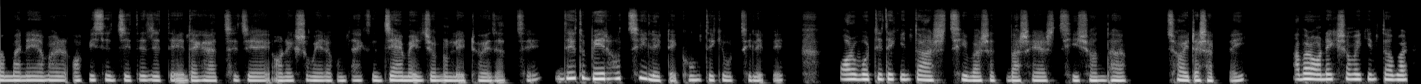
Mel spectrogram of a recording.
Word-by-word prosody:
মানে 190 0 +2
আমার 190 0 +1 0.2
অফিসে 200 +2 -3
যেতে, 190 +1 -3
যেতে 190 +1 -2 0.2
দেখা 180 +1 +1
যাচ্ছে 180 +2 -7
যে 185 - +1 0.3
অনেক 180 +1 0
সময় 185 -3 0
এরকম 175 0 -3
থাকছে 185 +1 -5
জ্যামের 185 -1 +4
জন্য 185 0 +1
লেট 180 0 -1
হয়ে 175 -1 +1
যাচ্ছে। 190 +1 -8 0.3
যেহেতু 285 +2 +3
বের 255 0 +8
হচ্ছিই 275 +1 0
লেটে, 190 -1 0
ঘুম 200 0 -1
থেকে 200 +1 -3
উঠছি 190 +1 -14
লেটে। 180 - -6 0.6
পরবর্তীতে 235 0 +3
কিন্তু 225 0 -1
আসছি 220 +5 -5
বাসা 185 +1 +1 0.2
বাসায় 180 +1 0
আসছি 180 +1 -12 0.2
সন্ধ্যা 185 0 +2 0.5
৬ 200 -4 +3
টা 185 - +4
৭ 175 -1 0
টায়। 180 +2 -3 0.5
আবার 250 +2 +6
অনেক 235 +1 +3
সময় 235 -1 +3
কিন্তু 235 0 -3
আবার 220 0 +3
190 Hz, 175 wpm, -18 LUFS, 185-230 Hz, 0.6 s, বের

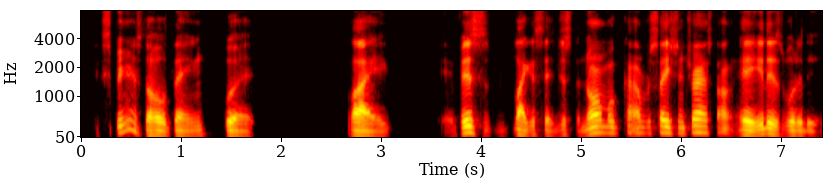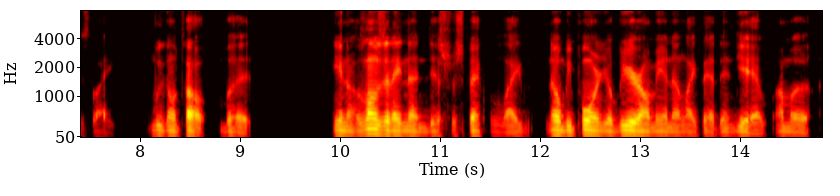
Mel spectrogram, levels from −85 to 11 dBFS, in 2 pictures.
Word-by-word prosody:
experience - - -5
the - - +2
whole 100 -1 +4
thing, 95 +3 -4 0.2
but, 90 -4 +1 0.9
like, 85 -4 +4 0.5
if - - -25
it's, 145 -9 +4 0.3
like 100 - +2
I - - -7
said, 95 -3 -9
just 110 0 -12
a - - -16
normal 140 -1 +3
conversation 135 0 -2
trash 150 +1 +3
talk, 75 -3 -8
hey, 100 -2 +5
it 120 - +2
is 105 -6 +3
what 100 -1 -1
it 95 -1 -3
is, 90 -2 -12
like, - - -15 0.4
we're 105 0 -6
gonna 95 -2 -3
talk, - - +3
but, - - -8 0.8
you 105 -1 -1
know, 90 -2 -4
as 95 - -5
long 120 0 +8
as 105 - +3
it 100 - +4
ain't 95 0 +2
nothing 85 -2 -3
disrespectful, 80 -1 -7
like, - - -9 0.2
don't 105 -2 +3
be 100 - -1
pouring 100 -4 +3
your 90 -1 -2
beer 100 0 +5
on 85 -1 0
me 90 0 -6
or - - -5
nothing 85 -1 -8
like 80 - -10
that, - - -10
then 85 -2 -11
yeah, 85 -8 -2 0.2
Imma 80 -3 -7
95 Hz, 210 wpm, -23 LUFS, 90-105 Hz, 0.9 s, long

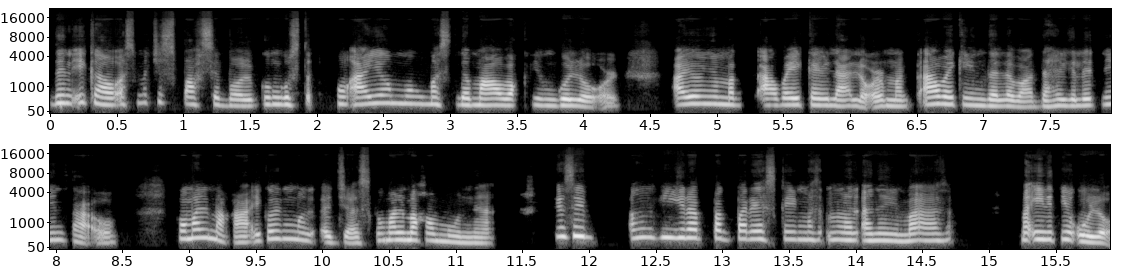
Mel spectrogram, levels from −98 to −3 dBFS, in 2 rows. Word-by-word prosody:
Then 290 +2 +1
ikaw 275 -5 +1
as 240 - -17
much 300 +2 -15
as 315 -2 -12
possible 215 -5 -2
kung 245 +4 -2
gusto, 245 -2 -2 0.2
kung 260 - -1
ayaw 270 +4 +2
mong 270 -2 -3
mas 255 -2 -2
lumawak 225 -2 +3
yung 220 -2 -4
gulo 205 -5 +5
or - - -6 0.5
ayaw 260 +3 +4
niyang 260 -2 0
mag-away 225 0 0
kayo 225 -2 +2
lalo 200 -3 0
or 180 - +2
mag-away 240 +7 +2
kayong 225 -3 -3
dalawa 195 -3 +2
dahil 185 +4 -2
galit 215 +2 +1
na 255 - -3
yung 265 - -6
tao, 215 -5 -4 0.5
kumalma 305 -2 +2
ka, 190 +3 -1
ikaw 290 +6 -1
yung 285 -5 -2
mag - - -11
adjust 175 -1 -3
kumalma 260 +1 +3
ka 250 - -6
muna. 175 -5 -1 0.5
Kasi 380 0 +5 0.3
ang 345 +2 -1
hirap 335 -2 +3
pag 315 -2 -1
parehas 290 -2 0
kayong 275 -1 -3
mas 260 - -6
mal 265 -1 0
ano 240 0 +1
eh, 235 - +1
ma 240 +2 +1 0.6
mainit 275 +1 +1
yung 270 -5 +1
ulo. 185 -2 +5
245 Hz, 200 wpm, -23 LUFS, 210-270 Hz, 0.6 s, gulo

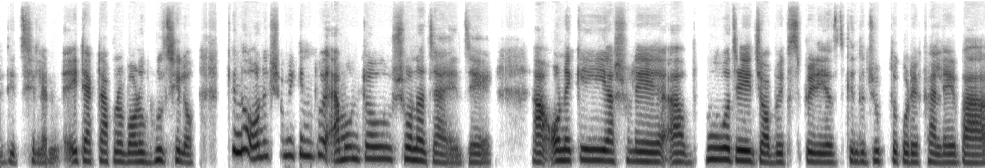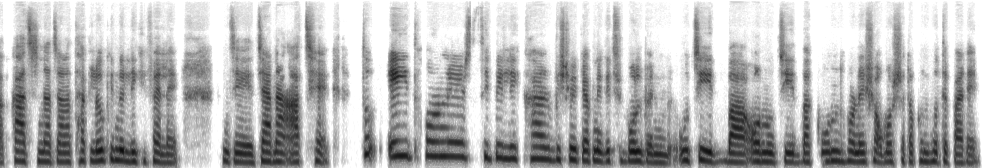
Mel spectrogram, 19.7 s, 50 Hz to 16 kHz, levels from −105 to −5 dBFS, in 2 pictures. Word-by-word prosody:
দিচ্ছিলেন। 185 - -8 0.2
এইটা 210 +1 0
একটা 210 - -6
আপনার 200 0 -2
বড় 195 +1 +2
ভুল 230 0 +1
ছিল। 215 -4 0 0.4
কিন্তু 430 -1 +5
অনেক 305 +3 -2
সময় 325 0 -4
কিন্তু 320 0 -1 0.2
এমনটাও 255 +2 0 0.2
শোনা 240 -3 +4
যায় 180 -3 -4 0.2
যে 185 - -4 0.6
আ - - +5 0.2
অনেকেই 230 +1 +3 0.2
আসলে 210 -1 -4 0.3
আ - - +3 0.3
ভুয়া 245 0 +3
যে 225 - +8 0.2
জব 185 -2 +1
এক্সপেরিয়েন্স 185 -3 -2
কিন্তু 200 -2 -3
যুক্ত 215 0 -6
করে 190 -1 -1
ফেলে। 180 -2 -2
বা 180 - +1 0.3
কাজ 205 -1 +4
না 200 - +2
জানা 190 0 0
থাকলেও 215 0 +2
কিন্তু 230 -2 +5
লিখে 200 +1 -2
ফেলে 175 -3 -1 0.6
যে 195 - +1 0.2
জানা 200 -1 +4 0.2
আছে। 205 +2 -5 0.4
তো 360 - 0 0.3
এই 320 - +7
ধরনের 315 -1 0 0.2
সিভি 285 -2 -2
লিখার 255 0 0
বিষয় 240 0 +2
কি - - -6
আপনি 215 -1 +2
কিছু 215 +1 -4
বলবেন? 200 -3 +3 0.3
উচিত 215 -1 +3 0.2
বা 190 - +7 0.2
অনুচিত 190 -1 +1
বা 190 - +1
কোন 200 +1 +1
ধরনের 195 -1 +1
সমস্যা 195 +2 -2
তখন 205 +1 -4
হতে 200 -1 -3
পারে? 175 -1 -1
210 Hz, 175 wpm, -22 LUFS, 195-245 Hz, 0.6 s, যে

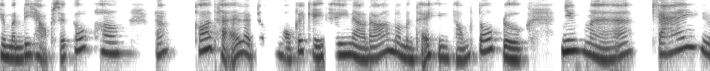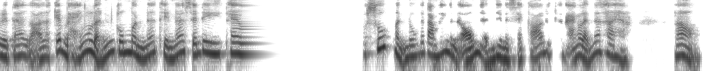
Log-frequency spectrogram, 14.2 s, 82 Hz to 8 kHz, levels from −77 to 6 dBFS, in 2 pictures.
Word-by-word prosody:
thì 215 - +4
mình 190 -2 +3
đi 230 - +2
học 215 -3 -3
sẽ 195 - -1
tốt 325 - -1
hơn. 260 -2 0 0.3
Đó, 240 - -1 0.3
có 320 +4 +4
thể 245 - -1
là 250 -3 0
trong 230 0 -13
một 175 - -2
cái 290 - +1
kỳ 205 -6 +2
thi 235 0 +3
nào 210 -6 +3
đó 210 +10 0
mà 290 -4 +3
mình 190 -5 +2
thể 215 +5 +1
hiện 195 -1 0
hổng 170 +1 0
tốt 315 +3 +2
được, 175 -3 +5 0.4
nhưng 300 0 +6
mà 240 -5 +2 0.2
á 235 +6 0 0.3
cái 280 +8 +2
người 240 -10 +1
ta 215 +3 -3
gọi 185 -3 -2
là 195 - -4
cái 300 - +1
bản 215 +2 0
lĩnh 275 -1 +2
của 275 - +1
mình 255 -9 +2
á 240 +6 -1
thì 205 - -2
nó 225 +9 0
sẽ 240 -4 -2
đi 255 -2 +1
theo 255 -1 +3 1.2
suốt 345 +10 +2
mình 240 - 0
luôn, 210 +3 -1
cái 255 - -5
tâm 235 -2 +1
lý 240 - 0
mình 280 - +1
ổn 265 - +4
định 245 - -1
thì 205 - +3
mình 175 - +2
sẽ 170 - -4
có 235 - -3
được 260 - -6
cái 220 -4 -5
bản 220 - 0
lĩnh 170 - -1
đó 270 - -1
thôi 230 -4 -1
à, 160 - -3 0.5
phải 225 - 0
hông? - - -2
235 Hz, 280 wpm, -19 LUFS, 200-270 Hz, 1.2 s, nhưng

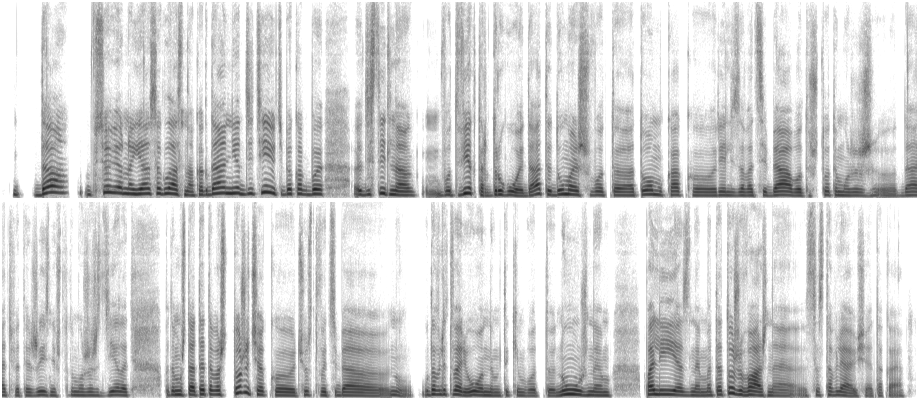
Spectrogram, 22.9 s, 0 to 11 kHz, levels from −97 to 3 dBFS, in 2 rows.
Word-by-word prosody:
М, 225 - -5 0.2
да, 320 - +3 0.3
всё 345 +10 0
верно, 305 -5 +3
я 265 +2 +5
согласна. 260 -8 +2
Когда 270 +9 +2
нет 295 -1 +4
детей, 275 +7 +2
у 295 - +3
тебя 255 +1 0
как 255 -3 -1
бы, 255 +2 +5 0.4
э, 220 - 0
действительно, 220 -4 +1
м - - -10
вот 205 -1 -3
вектор 250 -7 +3
другой, 200 -4 +3
да. 245 +12 +1
Ты 220 -4 0
думаешь 230 -1 +2
вот 195 -1 -4
о 185 -1 -1
том, 225 +1 0
как, 205 +1 -3
э, 180 -1 -2
реализовать 180 -2 -3
себя, 195 +2 +2
вот 170 -3 -2
что 200 +8 -8
ты 195 - -7
можешь, 175 -3 -4
э, 85 - -9
дать 185 +1 -5
в - - -6
этой 175 0 -6
жизни, 185 0 -3
что 160 - -19
ты 195 - -7
можешь 185 -1 -5
сделать. 180 +2 -3 0.4
Потому 215 +1 +1
что 215 +1 +2
от 230 - +1
этого 230 -2 +3
ж 200 - -6
тоже 325 +2 +2
человек, 210 -5 -2
э, 180 -2 +1
чувствует 185 0 -6
себя, 175 -4 -2
ну, 200 -5 -6
удовлетворённым, 205 -6 +1
таким 175 0 -8
вот, 160 -1 -6
э, 160 - -2
нужным, 195 -5 +3 0.4
полезным. 215 -7 +2
Это 215 +4 -1
тоже 275 -6 +2
важная 180 -6 0
составляющая 185 -4 -5
такая. 160 -1 -12
195 Hz, 170 wpm, -23 LUFS, 180-230 Hz, 0.4 s, я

